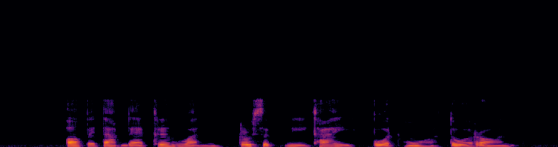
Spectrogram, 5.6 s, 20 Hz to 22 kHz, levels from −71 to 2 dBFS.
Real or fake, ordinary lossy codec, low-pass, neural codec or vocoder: real; none; 7.2 kHz; none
